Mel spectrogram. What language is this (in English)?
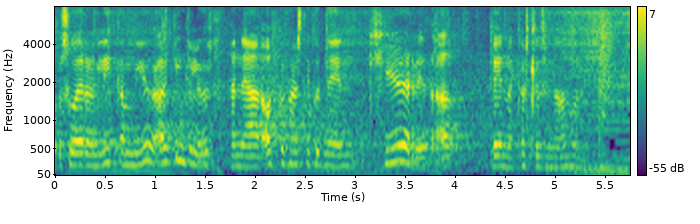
Icelandic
